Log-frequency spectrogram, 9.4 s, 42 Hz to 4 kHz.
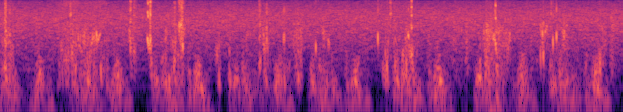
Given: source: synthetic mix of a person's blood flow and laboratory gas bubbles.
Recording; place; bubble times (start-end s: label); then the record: Doppler ultrasound of blood flow; precordium
0.00-0.26 s: bubbles
0.88-1.63 s: bubbles
1.95-2.08 s: bubbles
2.21-2.36 s: bubbles
2.57-2.81 s: bubbles
3.24-3.36 s: bubbles
3.44-3.51 s: bubbles
3.90-4.09 s: bubbles
4.25-4.59 s: bubbles
4.72-4.80 s: bubbles
4.93-4.98 s: bubbles
5.66-6.29 s: bubbles
7.20-7.70 s: bubbles
8.10-8.57 s: bubbles
8.98-9.07 s: bubbles
From the record:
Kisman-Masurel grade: 243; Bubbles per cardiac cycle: several, 3 to 8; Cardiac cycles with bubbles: 100%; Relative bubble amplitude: loud (0.450 to 0.775); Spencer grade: 3 (all of the cardiac periods contain showers or single bubble signals, but not dominating or overriding the cardiac motion signals); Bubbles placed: only in the low amplitude regions of the cardiac cycle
